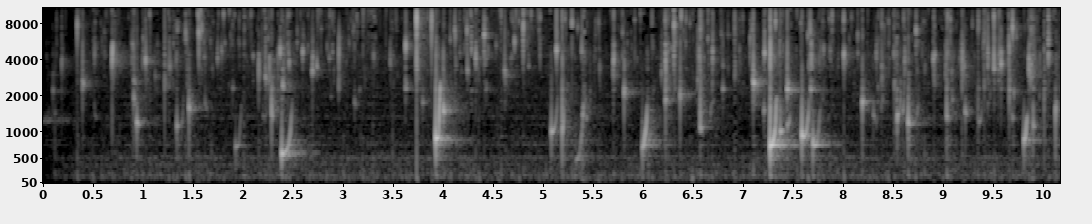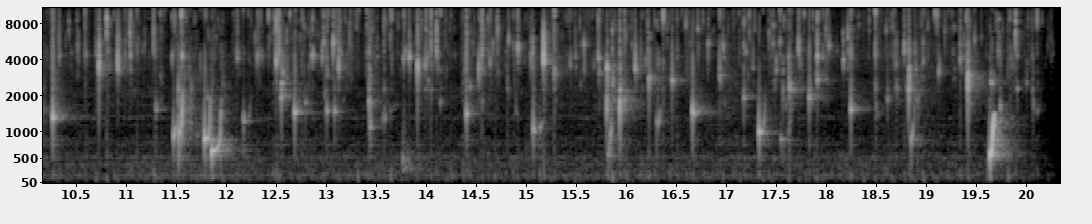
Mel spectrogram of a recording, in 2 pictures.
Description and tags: Drops falling into the water
Fallings drops of water into full sink.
